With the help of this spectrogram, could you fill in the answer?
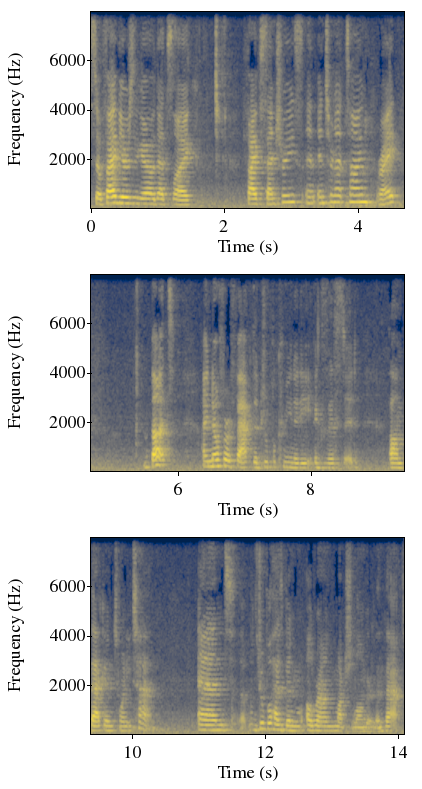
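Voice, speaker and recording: At a moderate pace with long, frequent pauses, a woman speaks at a medium pitch with ordinary pitch variation, and audible room echo surrounds her. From Poland. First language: Polish. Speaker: conference keynote speaker. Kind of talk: conference keynote talk. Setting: stage with audience.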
